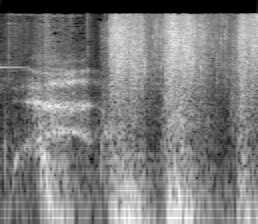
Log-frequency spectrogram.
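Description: A blade swings and clashes in a fight.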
